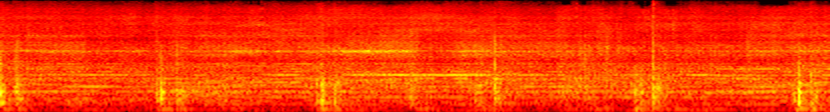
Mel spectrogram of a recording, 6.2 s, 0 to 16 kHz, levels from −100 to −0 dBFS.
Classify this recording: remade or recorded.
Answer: remade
